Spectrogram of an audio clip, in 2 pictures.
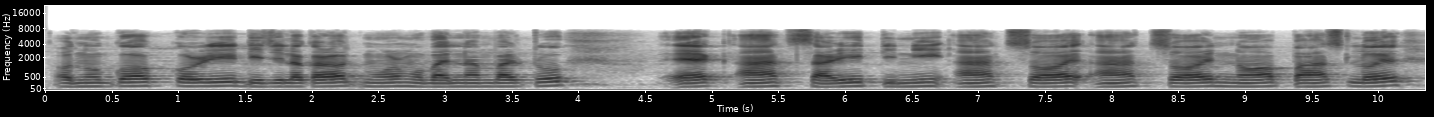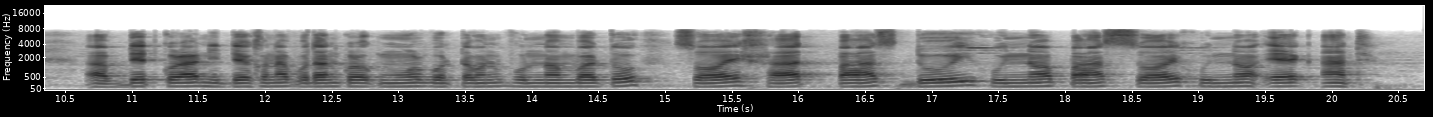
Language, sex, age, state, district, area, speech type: Assamese, male, 18-30, Assam, Sivasagar, urban, read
